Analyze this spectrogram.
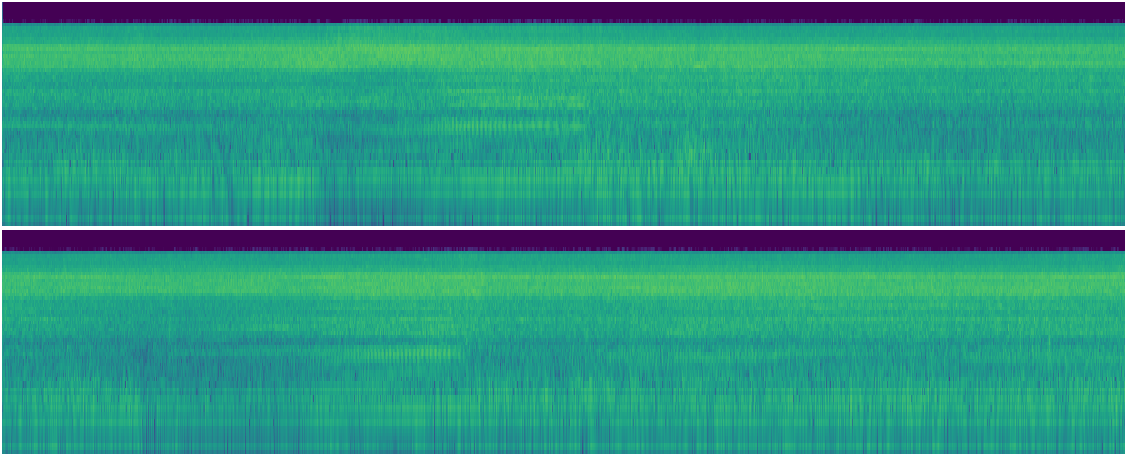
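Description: Motorcycle engine running under way, its pitch climbing twice as it accelerates, once a few seconds in and again past the middle, over constant wind noise on the microphone.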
